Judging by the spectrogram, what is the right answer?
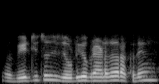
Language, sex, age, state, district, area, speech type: Punjabi, male, 18-30, Punjab, Ludhiana, urban, conversation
